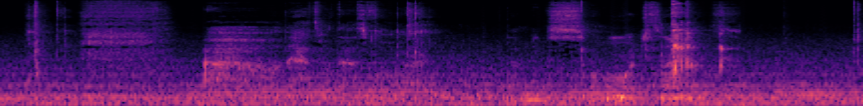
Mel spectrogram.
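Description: Clicks and light rattles of a plastic microphone shock mount and boom-arm parts being handled and fitted together, with short rustles about one and two seconds in.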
